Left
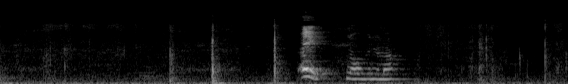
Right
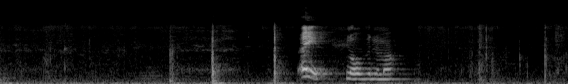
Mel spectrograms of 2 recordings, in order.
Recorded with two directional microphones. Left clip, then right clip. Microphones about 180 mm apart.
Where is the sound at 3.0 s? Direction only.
30° right (ahead or behind).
